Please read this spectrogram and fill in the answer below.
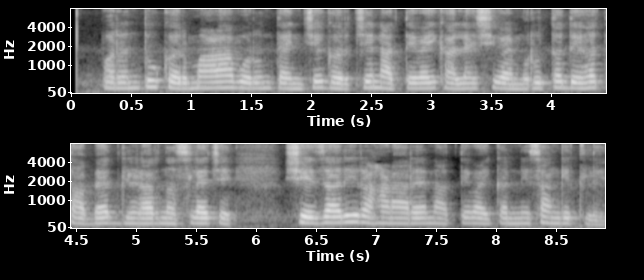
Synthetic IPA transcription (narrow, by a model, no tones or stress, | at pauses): pəɾənt̪ukəɾmaɭaʋəɾuːnt̪jaɲt͡ɕeɡʱəɾt͡ɕenat̪eʋaikaljaɕiʋajmɾut̪əd̪eɦət̪abjat̪̚ɡʱeɭ̃aɾnəsljat͡ɕe | ɕed͡zaɾiːɾaɦɳ̃aɾjanat̪eʋajkanːiːsaŋɡit̪le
